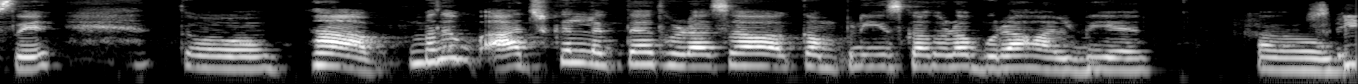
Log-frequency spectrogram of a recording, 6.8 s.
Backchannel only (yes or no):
no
